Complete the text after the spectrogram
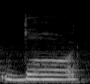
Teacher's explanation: زبان کی کروٹ اور اوپر والی داڑھوں کی جڑ سے ادا ہوتا ہے۔ پچھلے اسباق میں ہم نے دیکھا تھا اوپر والی 5 داڑھوں کی رائٹ یا لیفٹ داڑھیں ہم یوز کر سکتے ہیں ضاد کو ادا کرنے کے لیے۔ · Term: موٹا حرف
